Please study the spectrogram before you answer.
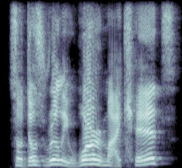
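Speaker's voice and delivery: a demon fuming at the news. A narrator's reading. Yellow Robe fuming at his wife. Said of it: "Yellow Robe fumed".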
